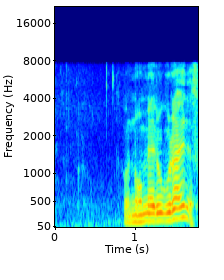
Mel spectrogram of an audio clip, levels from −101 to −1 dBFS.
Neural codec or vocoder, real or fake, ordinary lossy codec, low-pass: codec, 16 kHz, 8 kbps, FunCodec, trained on Chinese and English, 25 frames a second; fake; none; none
